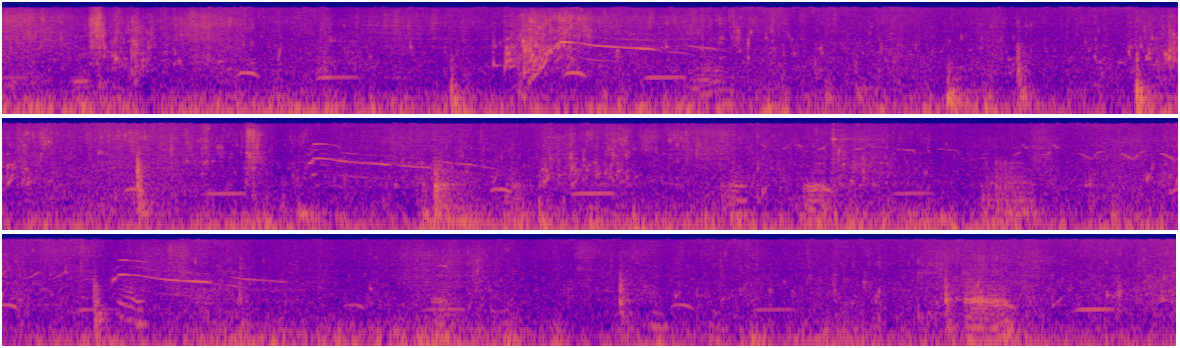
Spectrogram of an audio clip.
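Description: A rowing boat moves across the open water of a loch in Assynt, Scotland, with oars dipping and splashing in a steady rhythm over wind and lapping water, while birds, including a cuckoo, call now and then.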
